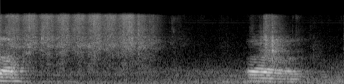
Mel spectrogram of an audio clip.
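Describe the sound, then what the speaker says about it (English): Close-up rough sanding of arrow shafts with 60 grit sandpaper: rapid scratchy rubbing strokes, a short pause, then another quick burst of sanding. "sanding, at least rough sanding the shafts."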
